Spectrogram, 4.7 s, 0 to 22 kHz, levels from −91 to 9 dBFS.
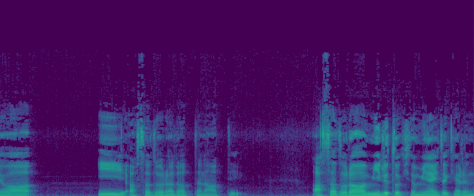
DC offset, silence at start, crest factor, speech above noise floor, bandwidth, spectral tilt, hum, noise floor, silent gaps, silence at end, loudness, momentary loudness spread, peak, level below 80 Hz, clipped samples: under 0.1%; 0 s; 18 dB; 31 dB; 16.5 kHz; -4 dB/octave; none; -62 dBFS; none; 0 s; -32 LUFS; 13 LU; -14 dBFS; -60 dBFS; under 0.1%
